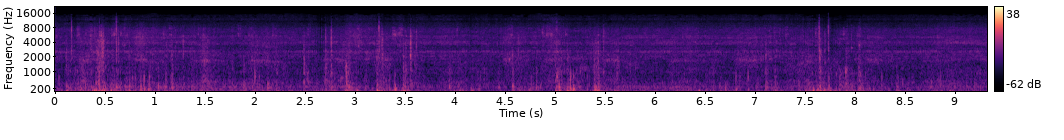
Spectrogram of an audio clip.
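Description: Mountain bike clattering over rocks and roots on a rough descent: irregular sharp knocks and rattles from the bike, over a constant deep rumble.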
